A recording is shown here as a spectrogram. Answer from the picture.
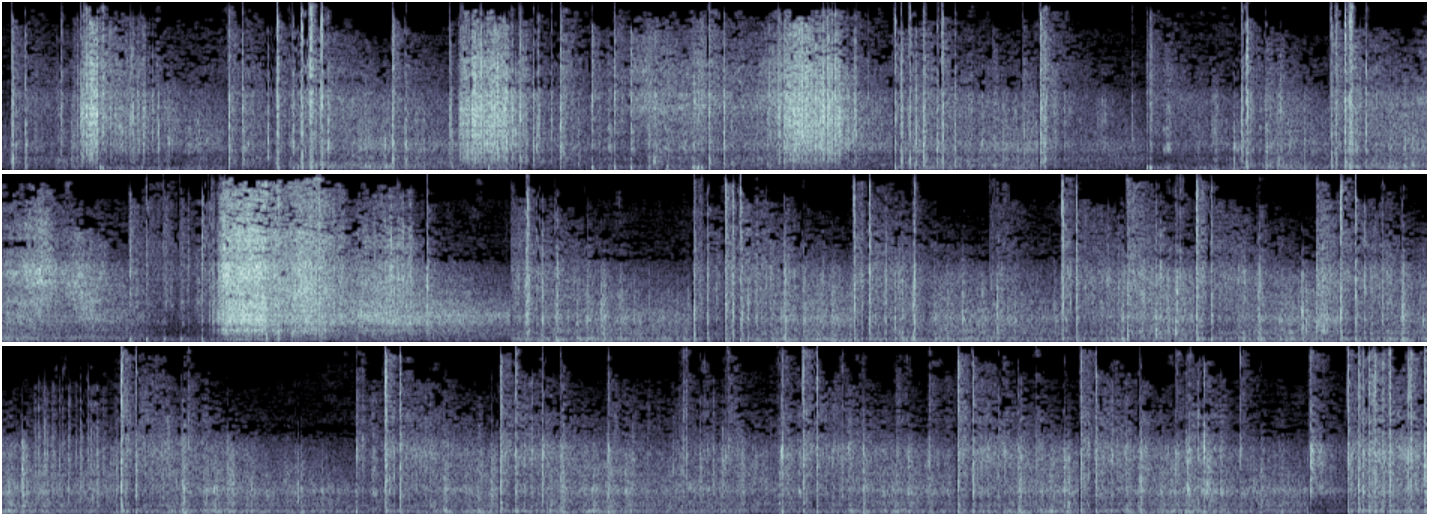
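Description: The Hawk Fireworks consumer New Year's fireworks going off in quick succession: bangs and crackling, with a few hissing bursts in the first half. From about halfway through it becomes a dense, unbroken crackling that carries on to the end.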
